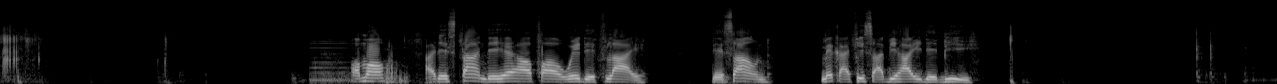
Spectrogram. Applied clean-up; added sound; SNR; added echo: neural mask model RNNoise.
